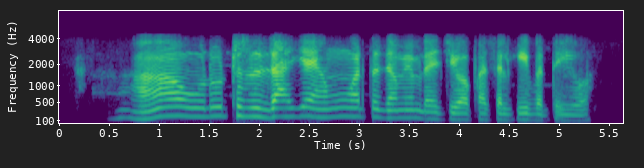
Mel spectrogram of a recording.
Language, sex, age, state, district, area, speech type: Maithili, male, 18-30, Bihar, Begusarai, rural, conversation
